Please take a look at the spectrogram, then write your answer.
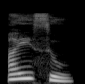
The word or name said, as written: ಐಸು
